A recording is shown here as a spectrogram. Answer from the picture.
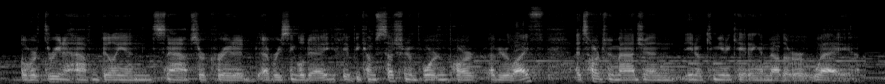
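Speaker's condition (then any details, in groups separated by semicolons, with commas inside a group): No condition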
